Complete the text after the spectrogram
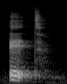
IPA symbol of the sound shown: ɪ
